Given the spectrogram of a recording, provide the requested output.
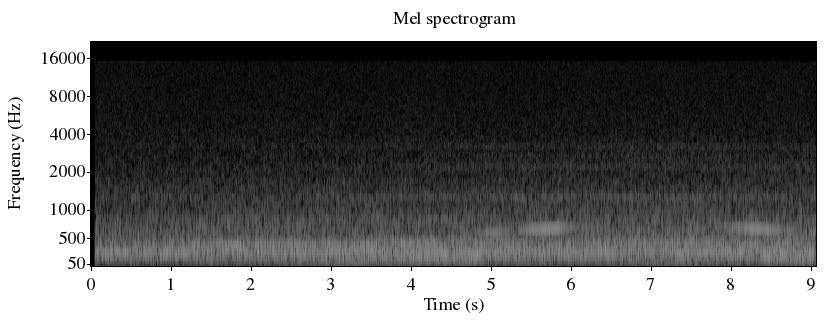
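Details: VW Golf Mk5 TDI diesel running steadily: constant low-pitched whine with a few brief higher whistles on top; cause unknown.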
